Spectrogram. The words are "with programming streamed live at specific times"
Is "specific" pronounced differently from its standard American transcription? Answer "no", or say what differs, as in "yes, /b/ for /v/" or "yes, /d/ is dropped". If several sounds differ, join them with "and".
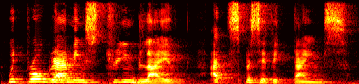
no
